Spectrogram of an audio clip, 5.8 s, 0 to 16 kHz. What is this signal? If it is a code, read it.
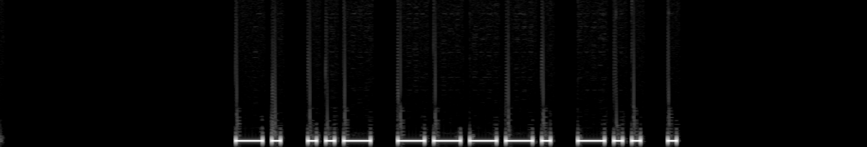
Morse code, heard as a keyed tone, about 24 wpm, 700 Hz. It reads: NU9DE
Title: Speed Racing - USA 2x2 Call Signs 20wpm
